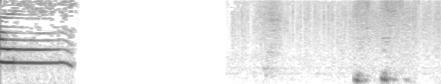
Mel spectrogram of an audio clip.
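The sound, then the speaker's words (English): A single drawn-out, steady, loud meow, clearly a man's voice imitating a cat, followed by silence and a couple of soft, low thumps. “Meow. Did he say meow?”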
